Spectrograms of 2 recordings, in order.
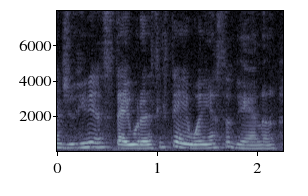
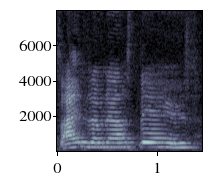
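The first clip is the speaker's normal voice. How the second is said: ordinary talk, nothing marked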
